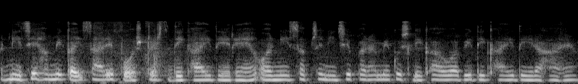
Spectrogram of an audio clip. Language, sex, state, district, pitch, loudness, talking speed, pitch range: Hindi, female, Bihar, Saran, 210 Hz, -18 LUFS, 240 wpm, 200-225 Hz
